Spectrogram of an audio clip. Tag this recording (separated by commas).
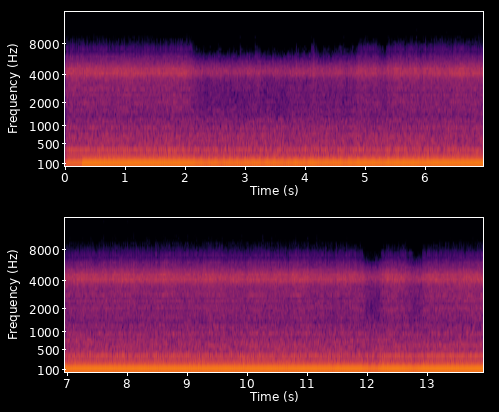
Engine, Mechanisms, Mechanical fan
